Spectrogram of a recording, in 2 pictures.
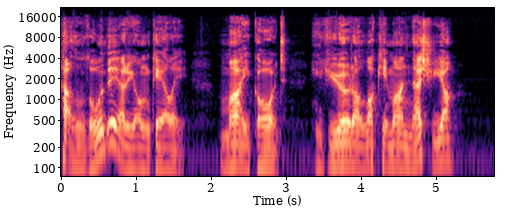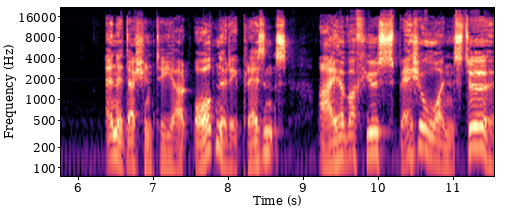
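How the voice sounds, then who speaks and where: A man's gruff, put-on character voice at medium pitch, with lively intonation and a fairly slow pace. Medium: read story.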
